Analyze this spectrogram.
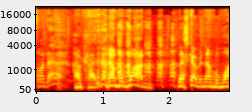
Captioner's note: laughing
